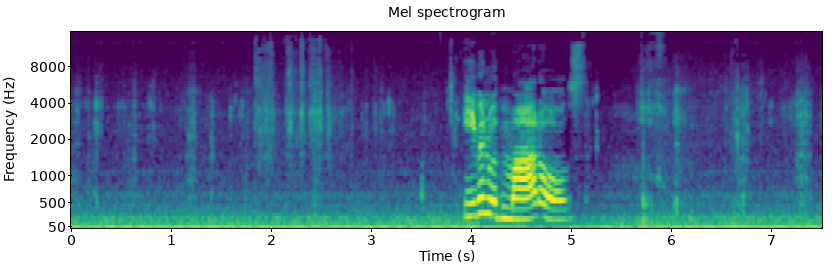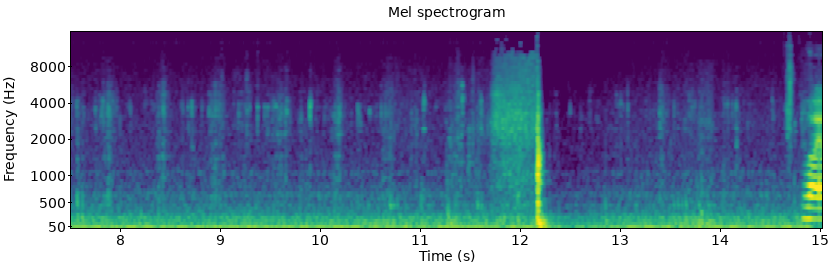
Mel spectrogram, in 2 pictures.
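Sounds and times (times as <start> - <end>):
person chewing food: 0.0 - 4.0, 5.2 - 11.8, 12.4 - 14.8
low hum in car cabin: 0.0 - 15.0
loud thump: 12.1 - 12.4.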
